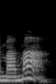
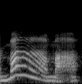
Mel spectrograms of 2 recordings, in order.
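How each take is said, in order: First: The stress is on the last syllable. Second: The stress is on the first syllable. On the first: The speaker calls it right. "stresses the last syllable" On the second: The speaker calls it wrong. "we should say actually canción or mama, but we don't"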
